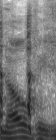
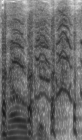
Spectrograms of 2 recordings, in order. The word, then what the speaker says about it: Novi: And then he simply writes without pronunciation, it's Lake Orion, not Lake Orion. It's Novi, not Novi. It's Mackinac, not Mackinac.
